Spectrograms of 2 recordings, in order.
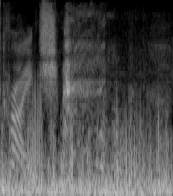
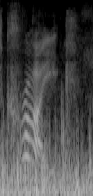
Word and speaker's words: Crich: And when I was at the tramway museum, I did ask the woman behind the desk reception how to pronounce Crich. And she told me it's Crich, but I still said Crich without even knowing on all my videos that I made.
